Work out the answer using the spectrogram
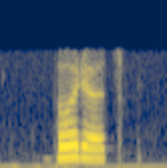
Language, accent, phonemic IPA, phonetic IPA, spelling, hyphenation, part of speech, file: Armenian, Eastern Armenian, /boˈɾot/, [boɾót], բորոտ, բո‧րոտ, adjective, Hy-բորոտ.ogg
- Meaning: 1. leprous 2. scabby, itchy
